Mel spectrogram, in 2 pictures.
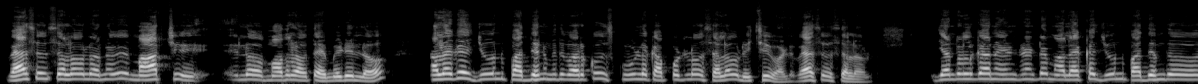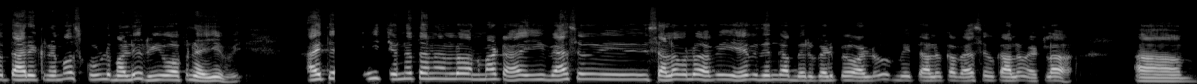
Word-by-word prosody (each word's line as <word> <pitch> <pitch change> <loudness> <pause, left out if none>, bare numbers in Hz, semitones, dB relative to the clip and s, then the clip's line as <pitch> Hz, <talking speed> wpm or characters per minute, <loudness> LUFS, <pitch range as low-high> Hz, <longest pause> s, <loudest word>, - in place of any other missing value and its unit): వేసవి 260 +4 +6
సెలవులు 245 0 +3
అనేవి 245 +3 -1 0.2
మార్చిలో 225 - +2 0.2
మొదలవుతాయి 195 -5 +3
మిడిల్‌లో. 180 -5 +3 0.6
అలాగే 250 +4 +5 0.2
జూన్ 250 +2 -1
18 230 +3 +2
వరకు 225 +4 +1 0.2
స్కూళ్ళకి 230 -1 -2
అప్పట్లో 225 +3 -4 0.2
సెలవులు 205 +1 +1
ఇచ్చేవాళ్ళు 150 -11 -2
వేసవి 185 -1 +3
సెలవులు. 120 -3 -3 0.7
జనరల్‌గా 245 +2 +2
నెంటంటే, 235 +1 -4
మా 220 - 0
లెక్క 215 +4 +2
జూన్ 245 +2 -3
పద్దెనిమిదో 220 +4 +2 0.4
తారీఖునేమో 210 +3 +1
స్కూల్‌లు 230 +1 -4
మళ్ళీ 205 +5 +1
రీ‌ఓపెన్ 205 0 +1
అయ్యేవి. 160 -7 0 0.8
అయితే 235 +4 +4 0.4
మీ 285 - -2
చిన్నతనంలో 260 0 -1
అనమాట 235 +1 -3 0.3
ఈ - - -5
వేసవి 245 +1 -1 0.5
సెలవులు, 230 +3 +1
అవి 225 +2 -4 0.2
ఏ - - +2
విధంగా 215 0 -1
మీరు 185 -1 -3
గడిపేవాళ్ళు 190 0 -2 0.2
మీ 190 - -3
తాలూకా 180 +2 -2
వేసవి 185 +2 -4
కాలం 175 +2 0
ఎట్లా 180 +3 -1 0.8
ఆహ్, 150 -2 +1
220 Hz, 115 wpm, -21 LUFS, 190-240 Hz, 0.8 s, వేసవి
